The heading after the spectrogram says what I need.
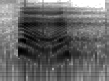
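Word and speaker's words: sept: these number seven set you do not pronounce the P here p is silent therefore you pronounce it as set okay and then number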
